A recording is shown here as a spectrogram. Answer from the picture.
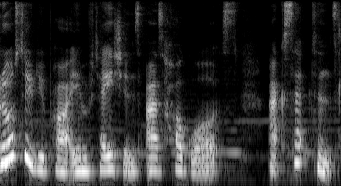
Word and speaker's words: Hogwarts: You could also do party invitations as Hogwarts acceptance letters. I said it right without the M.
